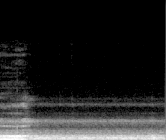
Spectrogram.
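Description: A man's brief murmur at the very start, then a steady electrical hum with a few fixed tones in it.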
